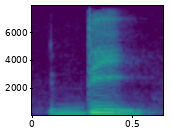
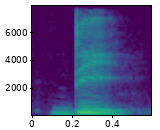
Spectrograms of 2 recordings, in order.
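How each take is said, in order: First: It is said the Northeastern Brazilian way. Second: It is said the Northeastern Brazilian way.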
